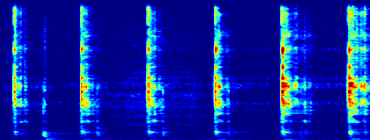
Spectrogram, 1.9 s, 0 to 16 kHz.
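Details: Delphi common rail injector from a Bobcat on a bench test kit, firing around 4000 psi: sharp, crisp, evenly spaced pops about three a second with good nozzle spray and very little back leakage; normal injector firing.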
